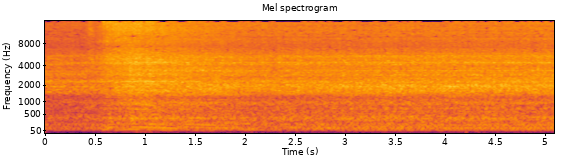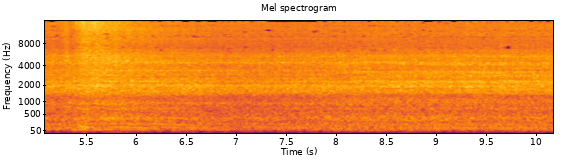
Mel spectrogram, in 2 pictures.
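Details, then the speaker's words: Toyota Camry (2AZ/2AR engine) idling smoothly in reverse with brief throttle swells after balancer shaft replacement; previously rough and noisy in R from a loose balancer shaft, now sounds normal. "Oke. Bagaimana menurut kalian? Suara mesinnya tidak kasar lagi."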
